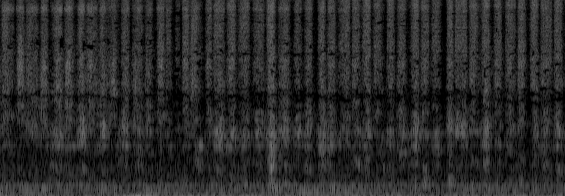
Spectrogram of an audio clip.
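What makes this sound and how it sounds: A pink wooden colored pencil is rubbed hard across a thin paper coloring sheet lying on a wooden table, in fast back-and-forth coloring strokes. It makes a quiet, bright, scratchy rasp that pulses steadily with each stroke over a faint low hum. The strokes run on without pause through the whole clip.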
